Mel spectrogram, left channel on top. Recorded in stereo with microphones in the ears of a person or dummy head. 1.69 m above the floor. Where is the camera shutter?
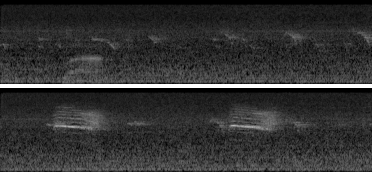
No camera shutter in this recording.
